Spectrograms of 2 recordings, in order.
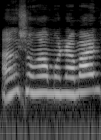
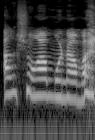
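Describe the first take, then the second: First: Louder, higher laughing jab; laughing tease. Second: Louder, laughing tease; mock her sister fondly; teasing laugh. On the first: Retold or imitated. Teasing her sister, laughing louder. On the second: Teasing her sister about the earring, laughing. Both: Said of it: "tinawanan ko siya".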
